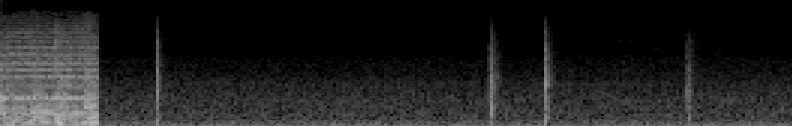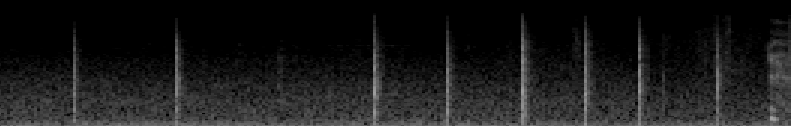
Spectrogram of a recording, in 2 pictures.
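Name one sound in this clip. Footsteps fall on a hard path.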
